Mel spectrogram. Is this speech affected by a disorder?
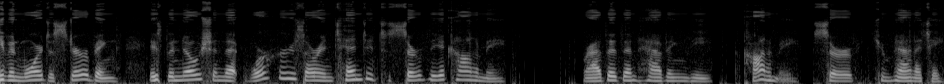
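No.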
